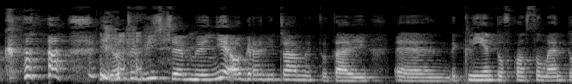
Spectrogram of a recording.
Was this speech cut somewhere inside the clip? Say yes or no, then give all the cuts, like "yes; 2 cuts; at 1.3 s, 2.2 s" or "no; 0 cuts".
no; 0 cuts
